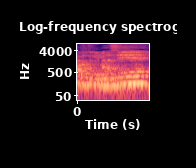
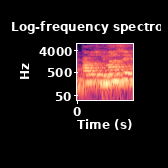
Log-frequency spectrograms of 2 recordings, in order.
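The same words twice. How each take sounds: First: The tone is soft and pleading. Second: The tone is harsh and scolding. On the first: The child is being made to feel guilty. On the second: The child is being punished for the offence.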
